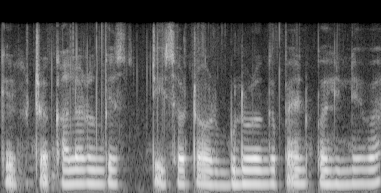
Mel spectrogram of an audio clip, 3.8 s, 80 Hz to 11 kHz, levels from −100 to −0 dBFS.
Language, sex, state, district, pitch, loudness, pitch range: Bhojpuri, female, Uttar Pradesh, Deoria, 190 Hz, -17 LUFS, 190-195 Hz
